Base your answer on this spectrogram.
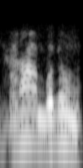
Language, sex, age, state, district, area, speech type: Bengali, male, 30-45, West Bengal, South 24 Parganas, rural, conversation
